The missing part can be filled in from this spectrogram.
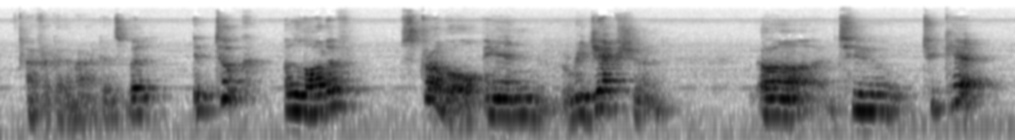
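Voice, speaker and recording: Audible room echo surrounds a woman who speaks at a very slow pace with lively intonation and long, frequent pauses. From Tanzania. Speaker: artist. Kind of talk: interview answer. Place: home room. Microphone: camera far.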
